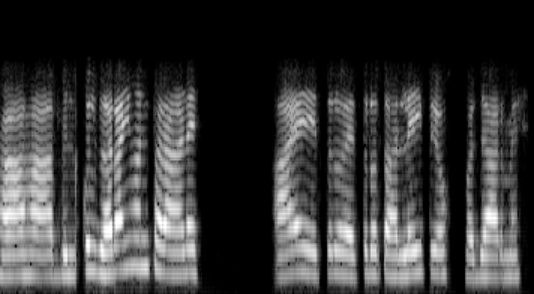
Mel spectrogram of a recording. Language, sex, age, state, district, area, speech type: Sindhi, female, 18-30, Gujarat, Kutch, rural, conversation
